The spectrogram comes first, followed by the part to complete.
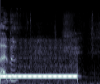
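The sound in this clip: A steady telephone tone sounds as a call is placed: one unbroken, mid-pitched hum holds for about one and a half seconds, then cuts off abruptly to near silence.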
